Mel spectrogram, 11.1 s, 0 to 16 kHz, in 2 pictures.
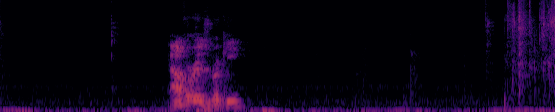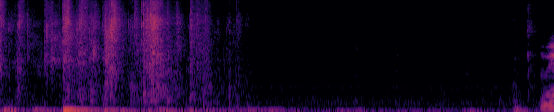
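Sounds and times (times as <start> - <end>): foil wrapper crinkling and tearing: 5.0 - 8.0.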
